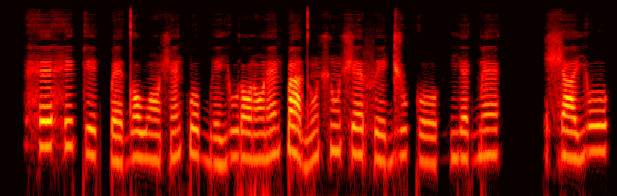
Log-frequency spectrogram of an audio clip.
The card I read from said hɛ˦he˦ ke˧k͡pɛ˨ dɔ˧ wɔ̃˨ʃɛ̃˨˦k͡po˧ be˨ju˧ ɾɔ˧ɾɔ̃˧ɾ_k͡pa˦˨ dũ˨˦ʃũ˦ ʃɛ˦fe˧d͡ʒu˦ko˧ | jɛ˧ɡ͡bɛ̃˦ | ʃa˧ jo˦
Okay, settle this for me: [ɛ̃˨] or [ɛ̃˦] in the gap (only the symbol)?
ɛ̃˦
